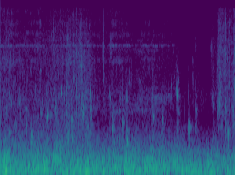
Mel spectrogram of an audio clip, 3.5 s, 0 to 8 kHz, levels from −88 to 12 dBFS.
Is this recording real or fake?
real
